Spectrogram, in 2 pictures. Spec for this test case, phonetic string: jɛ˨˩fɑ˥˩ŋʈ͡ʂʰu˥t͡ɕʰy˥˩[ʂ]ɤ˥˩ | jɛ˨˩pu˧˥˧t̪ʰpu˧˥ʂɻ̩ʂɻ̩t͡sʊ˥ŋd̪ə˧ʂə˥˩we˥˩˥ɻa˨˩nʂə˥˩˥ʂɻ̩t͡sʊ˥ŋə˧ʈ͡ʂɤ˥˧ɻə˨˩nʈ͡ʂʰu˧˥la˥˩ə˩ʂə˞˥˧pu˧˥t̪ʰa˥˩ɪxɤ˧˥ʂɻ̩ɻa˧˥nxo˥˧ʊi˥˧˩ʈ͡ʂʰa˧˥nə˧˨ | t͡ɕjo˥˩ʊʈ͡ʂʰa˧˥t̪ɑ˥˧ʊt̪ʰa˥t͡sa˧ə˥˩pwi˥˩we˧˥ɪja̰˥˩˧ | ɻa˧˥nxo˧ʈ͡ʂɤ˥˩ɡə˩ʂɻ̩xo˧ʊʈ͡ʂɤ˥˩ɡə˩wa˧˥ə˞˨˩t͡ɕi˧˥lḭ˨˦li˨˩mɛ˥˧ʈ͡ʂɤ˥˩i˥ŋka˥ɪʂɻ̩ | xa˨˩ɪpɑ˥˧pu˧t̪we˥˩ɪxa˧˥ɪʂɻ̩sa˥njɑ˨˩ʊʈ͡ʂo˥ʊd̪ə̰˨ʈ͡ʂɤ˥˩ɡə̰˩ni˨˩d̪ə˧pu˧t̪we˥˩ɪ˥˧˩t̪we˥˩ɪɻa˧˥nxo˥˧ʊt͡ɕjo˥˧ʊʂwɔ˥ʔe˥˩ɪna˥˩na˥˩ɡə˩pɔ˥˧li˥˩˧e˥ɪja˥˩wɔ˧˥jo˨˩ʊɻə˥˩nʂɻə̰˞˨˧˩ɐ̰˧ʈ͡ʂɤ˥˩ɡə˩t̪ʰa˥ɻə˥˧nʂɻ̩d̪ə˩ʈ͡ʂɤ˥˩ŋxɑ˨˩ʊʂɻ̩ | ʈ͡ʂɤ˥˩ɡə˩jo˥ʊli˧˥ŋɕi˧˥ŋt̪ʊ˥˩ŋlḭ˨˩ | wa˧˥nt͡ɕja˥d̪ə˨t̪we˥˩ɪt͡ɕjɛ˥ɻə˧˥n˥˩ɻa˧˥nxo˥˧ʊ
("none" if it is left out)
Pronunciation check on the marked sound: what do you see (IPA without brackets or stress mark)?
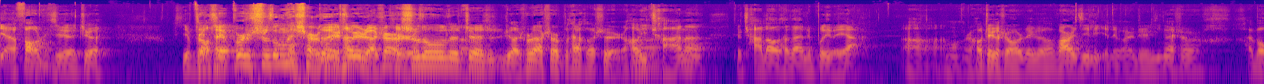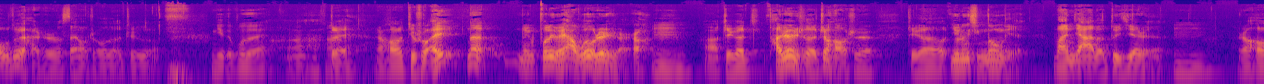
ʈ͡ʂ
